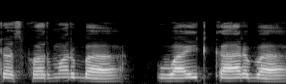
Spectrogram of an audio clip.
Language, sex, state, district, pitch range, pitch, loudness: Bhojpuri, male, Bihar, Muzaffarpur, 150-160 Hz, 155 Hz, -15 LUFS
